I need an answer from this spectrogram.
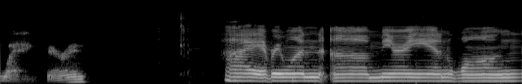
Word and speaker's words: Wang: Marianne Wang. It's spelled W-A-N-G.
